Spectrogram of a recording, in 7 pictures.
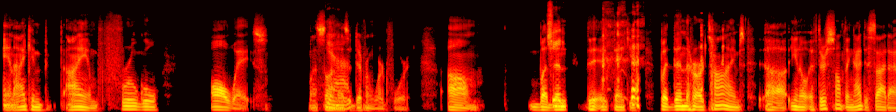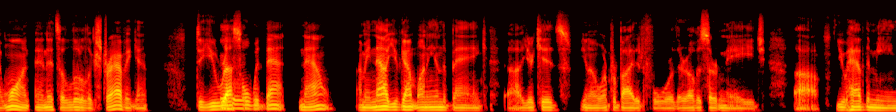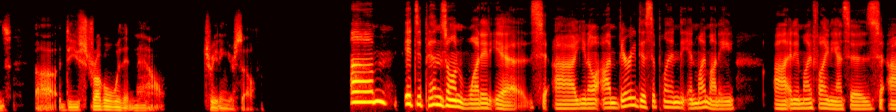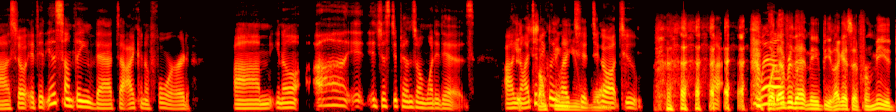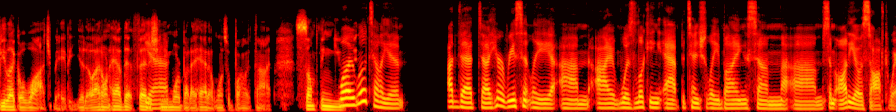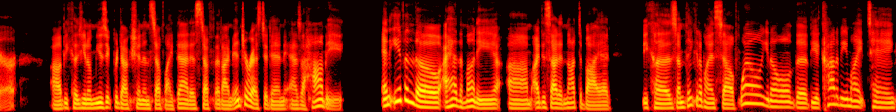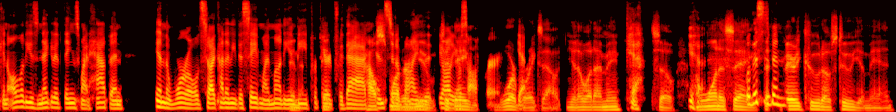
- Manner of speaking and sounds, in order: stressed: "frugal always"; laugh; tapping; laugh; other background noise; laughing while speaking: "Yeah. Yeah"
- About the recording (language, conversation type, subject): English, unstructured, How do you handle it when you feel pressured to spend beyond your means?
- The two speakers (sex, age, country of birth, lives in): female, 50-54, United States, United States; male, 60-64, United States, United States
